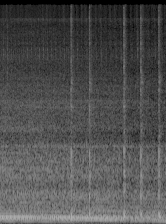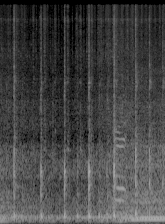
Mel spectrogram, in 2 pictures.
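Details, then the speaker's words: Engine idling with timing set to spec after a distributor change for a long-running backfire; sharp irregular pops two to three per second over a steady low idle, traced to a loose spark plug leaking compression. "that good okay here's where she's supposed to be why is that popping I don't [Music] know"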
